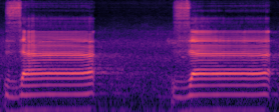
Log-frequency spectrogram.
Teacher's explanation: زا کا مخرج زبان کی نوک اور سامنے 2 دانتوں کے کنارے سے زا ادا ہوتا ہے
